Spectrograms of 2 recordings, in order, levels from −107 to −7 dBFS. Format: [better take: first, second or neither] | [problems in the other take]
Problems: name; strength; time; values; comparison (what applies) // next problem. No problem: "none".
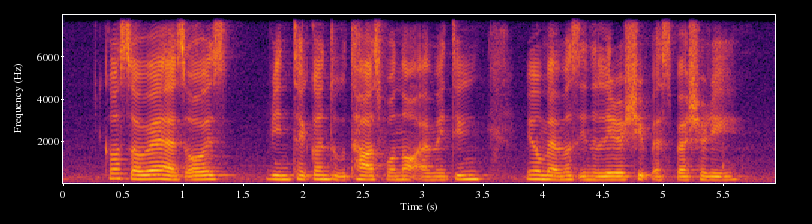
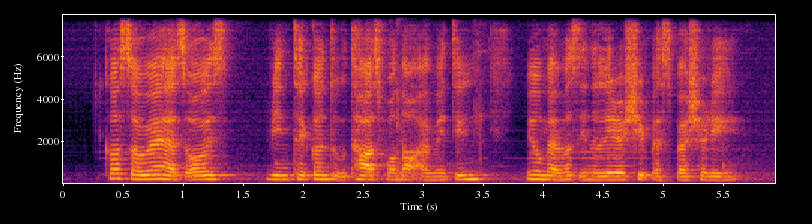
first | noise reduction (neural separator model SepFormer DNS4)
